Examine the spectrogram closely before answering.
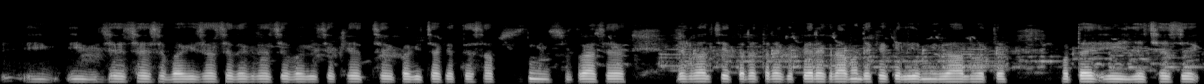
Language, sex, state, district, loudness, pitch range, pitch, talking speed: Maithili, male, Bihar, Begusarai, -20 LUFS, 125-130 Hz, 130 Hz, 165 wpm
